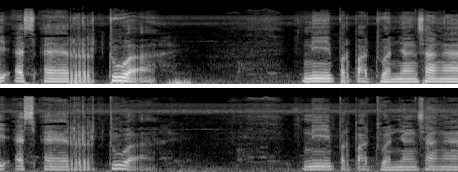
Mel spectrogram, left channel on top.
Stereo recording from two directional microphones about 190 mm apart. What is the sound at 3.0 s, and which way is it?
Speech, 35° left (ahead or behind).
